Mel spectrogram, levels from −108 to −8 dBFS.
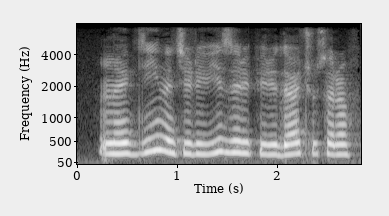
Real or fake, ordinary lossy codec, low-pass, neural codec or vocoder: real; AAC, 32 kbps; 7.2 kHz; none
